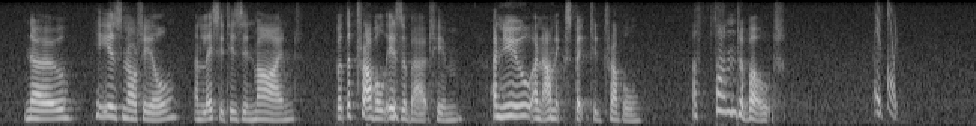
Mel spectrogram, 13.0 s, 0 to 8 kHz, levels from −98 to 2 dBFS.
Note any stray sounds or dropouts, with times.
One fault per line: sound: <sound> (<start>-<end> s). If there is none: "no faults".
sound: chirp (11.6-12.0 s)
